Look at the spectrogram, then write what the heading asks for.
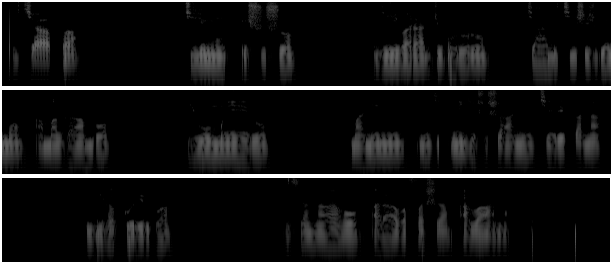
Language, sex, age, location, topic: Kinyarwanda, male, 25-35, Kigali, health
